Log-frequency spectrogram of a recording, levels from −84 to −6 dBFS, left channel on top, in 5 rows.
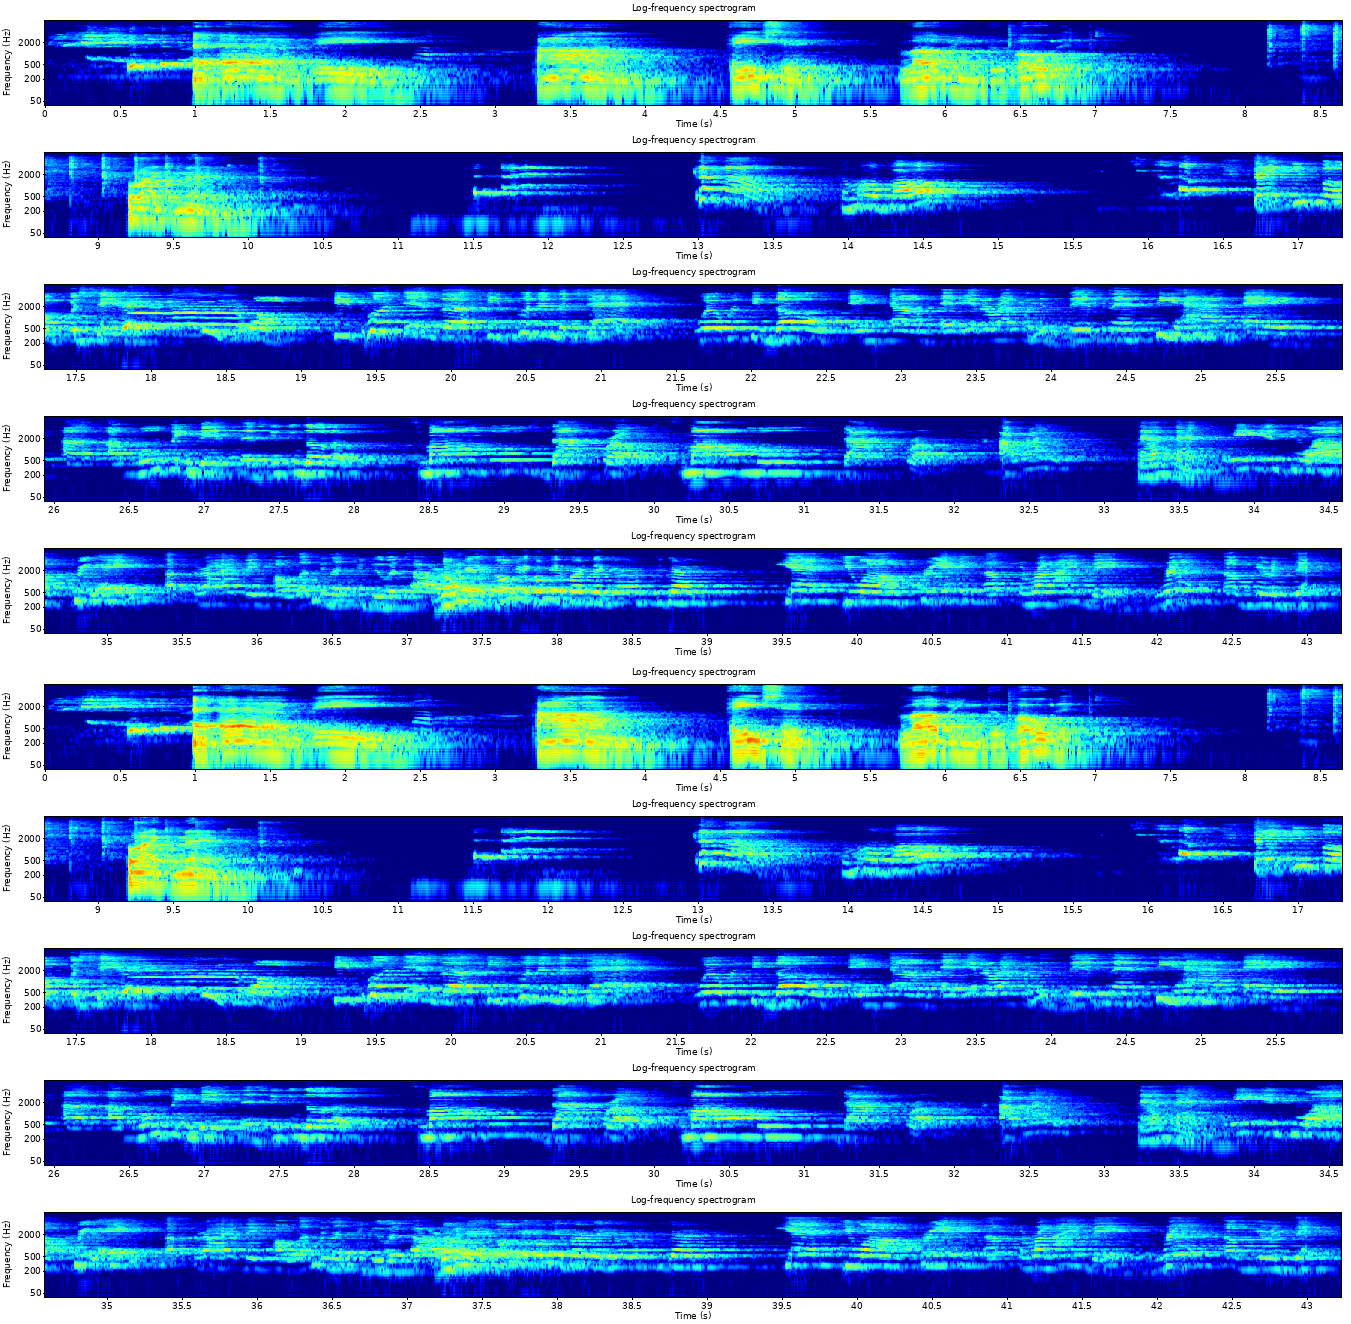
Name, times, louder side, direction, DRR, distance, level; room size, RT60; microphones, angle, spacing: voice 1, 0.0-1.0 2.0-2.1 8.1-9.7 11.5-12.0 13.0-13.6 15.9-17.9 18.3-18.9 19.2-21.3 21.6-25.7 26.0-28.0 28.4-31.9 32.3-32.7 33.2-37.7 39.5-43.0, left 1 dB, 10° left, -1 dB, 1.0 m, -42 dB
voice 2, 1.0-2.6 3.3-4.0 4.5-5.1 5.7-6.8 9.2-9.9, right 4 dB, 35° right, 6 dB, 0.3 m, -30 dB
voice 3, 13.9-14.6 17.8-18.6 33.2-33.6 37.2-39.0, left 4 dB, 45° left, 1 dB, 0.7 m, -38 dB
10.5 x 6.4 x 2.3 m, 1.5 s
head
